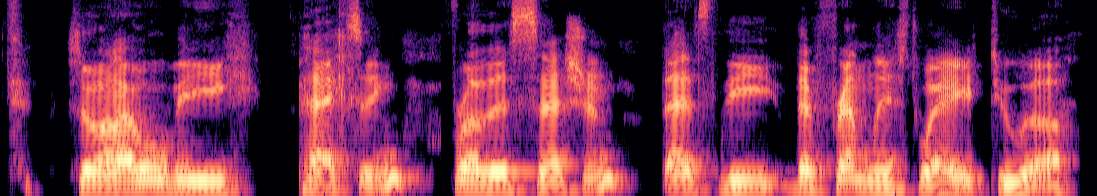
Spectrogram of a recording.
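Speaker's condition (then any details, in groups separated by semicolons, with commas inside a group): Friedreich's ataxia; progressive, managed with cannabis for neuropathic pain, muscle relaxing, sleep; ataxia worse when not well-rested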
